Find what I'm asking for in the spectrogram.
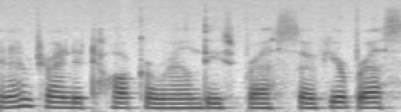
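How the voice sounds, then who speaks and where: A guttural woman's voice, very deep and low in pitch, at a moderate pace with monotone, flat intonation. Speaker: psychic medium and meditation guide. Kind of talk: guided meditation.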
